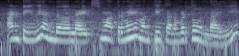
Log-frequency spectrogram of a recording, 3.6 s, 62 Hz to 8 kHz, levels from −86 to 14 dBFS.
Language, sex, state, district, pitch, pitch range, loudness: Telugu, female, Andhra Pradesh, Visakhapatnam, 255 Hz, 225-275 Hz, -14 LUFS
